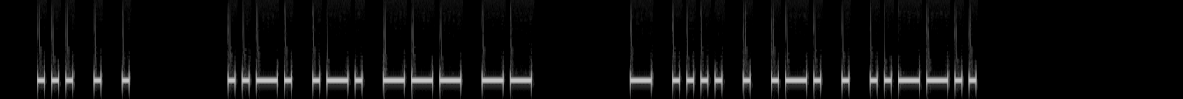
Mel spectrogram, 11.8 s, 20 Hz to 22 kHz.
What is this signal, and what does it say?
Morse code, heard as a keyed tone, about 17 wpm, 700 Hz. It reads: SEE FROM THERE?
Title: 2x Word-Spacing - Sentences from Top 100 Words - 17wpm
